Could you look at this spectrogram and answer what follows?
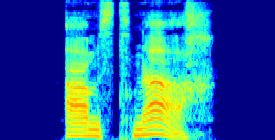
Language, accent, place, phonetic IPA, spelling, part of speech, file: German, Germany, Berlin, [ˌaːmst ˈnaːx], ahmst nach, verb, De-ahmst nach.ogg
- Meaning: second-person singular present of nachahmen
